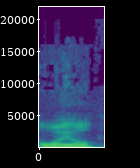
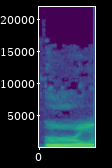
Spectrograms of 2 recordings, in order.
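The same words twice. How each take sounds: First: Said in the usual way. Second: "Earl" with an r-coloured vowel replacing oy; OIL pronounced EARL. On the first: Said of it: "instead of". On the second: Shown as a demonstration. Grandfather's old-time pronunciation, oil said as "Earl". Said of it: "They say "Earl" instead of "oil".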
